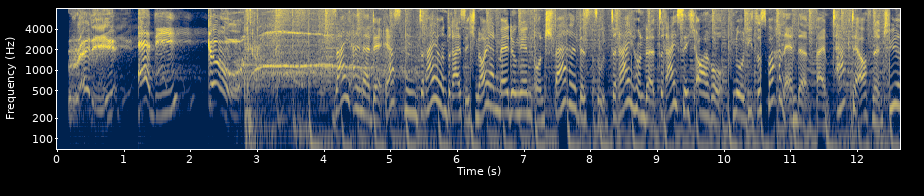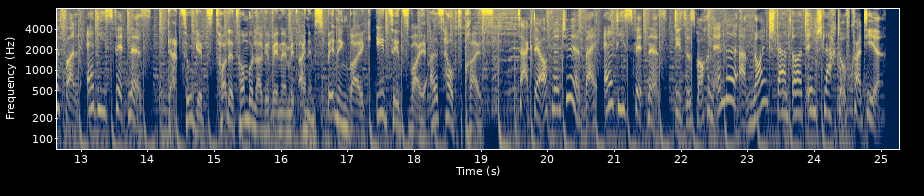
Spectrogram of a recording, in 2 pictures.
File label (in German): Funkspot Fitness; Eddis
